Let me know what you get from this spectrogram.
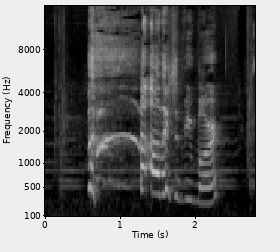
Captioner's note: laughs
